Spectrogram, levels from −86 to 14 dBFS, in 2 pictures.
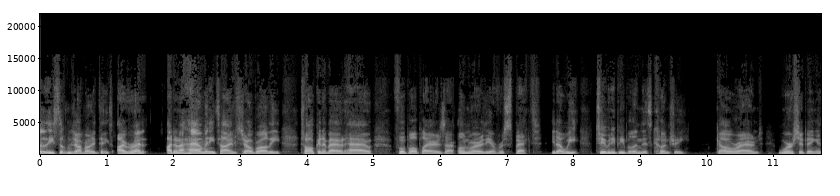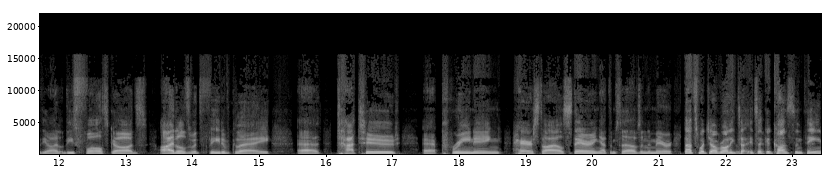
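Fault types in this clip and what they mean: Lost packet rebuilt from error correction: dropped packets get replaced by the rough low-bitrate copy riding in the next packet, so no gap, just noisier speech around 0.33–0.83 s, 5.75–6.21 s and 14.49–14.55 s.
Short concealed packet loss: a few hundredths of a second arrived too late, so the decoder stretched the previous sound and blended back, giving brief smears at 0.85–0.90 s and 6.23–6.26 s.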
